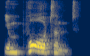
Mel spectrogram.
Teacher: So the second part is stronger than the first part or the third part.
